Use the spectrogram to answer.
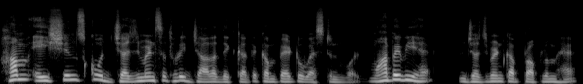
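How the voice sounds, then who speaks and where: Mixing Hindi with frequent English phrases, a middle-aged man from India tells lively stories as a conversational podcast guest. His voice is medium-pitched at a normal speed. The recording is studio quality with no room sound.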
